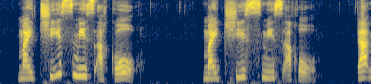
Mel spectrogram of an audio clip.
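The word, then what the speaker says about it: tsismis: One thing, in Tagalog, it's spelled with a TS. The TS combination makes that cha sound.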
